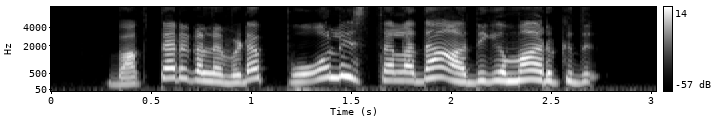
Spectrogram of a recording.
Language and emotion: Tamil, angry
